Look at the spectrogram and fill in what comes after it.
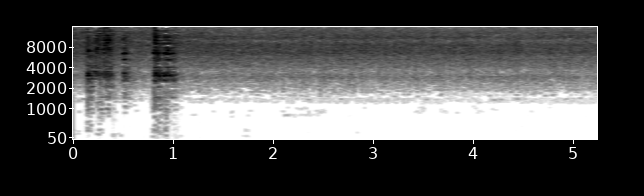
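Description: Chopped onion, tomato, green chilli and garlic sizzling in oil in a kadai, a steady high hiss, with a few clicks of stirring in the first second.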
